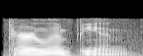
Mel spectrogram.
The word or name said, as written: Paralympian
